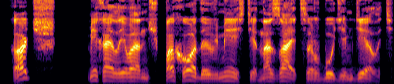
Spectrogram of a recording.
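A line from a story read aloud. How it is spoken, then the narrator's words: Plain. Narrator (Russian): сказал он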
